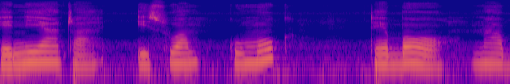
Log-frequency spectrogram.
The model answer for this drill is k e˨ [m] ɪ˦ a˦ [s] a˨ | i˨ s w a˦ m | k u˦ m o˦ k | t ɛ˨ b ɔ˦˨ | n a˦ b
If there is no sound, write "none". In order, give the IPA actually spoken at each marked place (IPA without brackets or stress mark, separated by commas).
n, t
